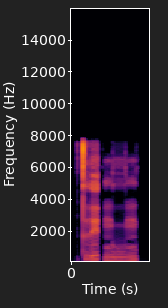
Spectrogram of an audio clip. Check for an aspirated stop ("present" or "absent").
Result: absent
